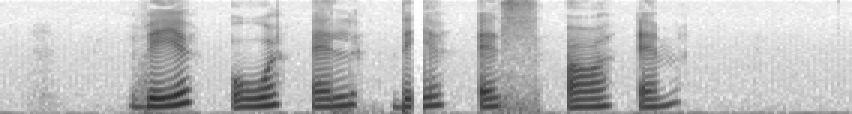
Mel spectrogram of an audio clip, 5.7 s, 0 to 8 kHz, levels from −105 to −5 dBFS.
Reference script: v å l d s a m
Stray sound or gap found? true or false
true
